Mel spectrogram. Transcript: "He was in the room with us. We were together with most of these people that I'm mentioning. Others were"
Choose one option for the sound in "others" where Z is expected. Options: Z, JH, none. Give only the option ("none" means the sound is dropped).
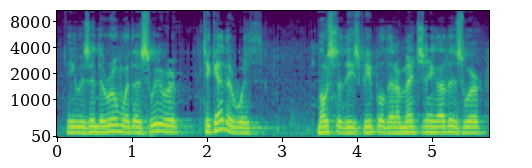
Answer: Z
